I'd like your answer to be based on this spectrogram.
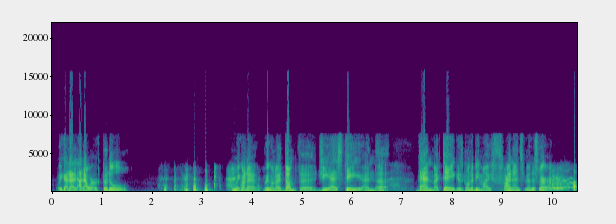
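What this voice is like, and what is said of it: Strained imitation of another person's voice. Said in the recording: “If I do that too long, I'm going to lose my voice.”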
